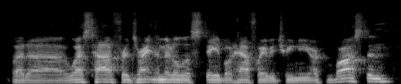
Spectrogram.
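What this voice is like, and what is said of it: Slight Boston accent. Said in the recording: “that's not a Connecticut accent. I'm originally from uh, Boston, Massachusetts. So I have ... a bit of an accent.”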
